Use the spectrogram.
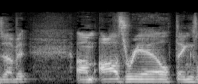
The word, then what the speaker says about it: Azrael: Now I say Azrael, I hear some different pronunciations of it. Azrael, things like that.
